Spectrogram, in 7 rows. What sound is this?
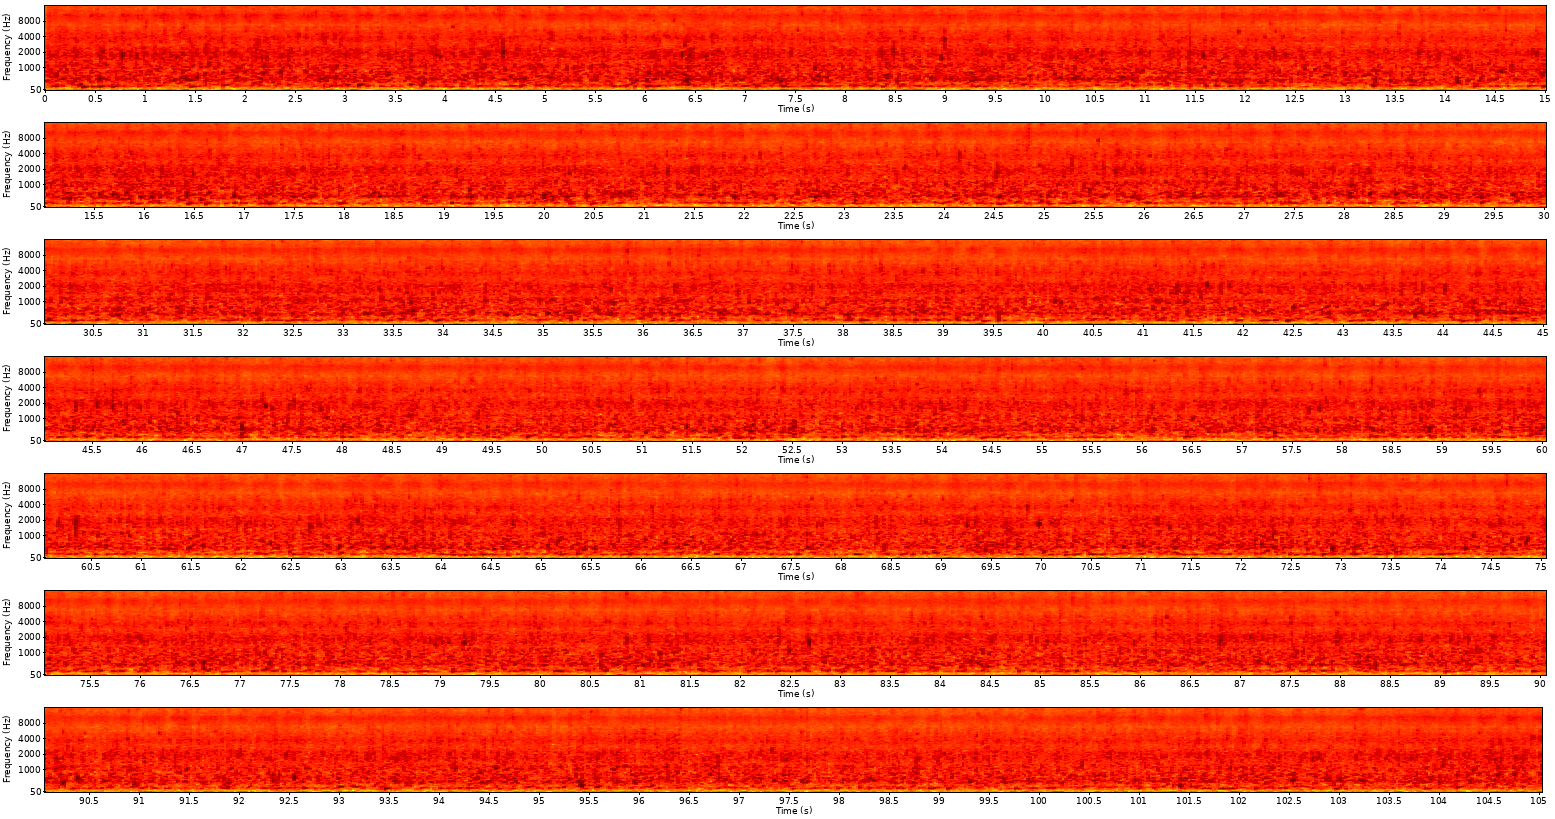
Bubbling Stream Tasmania 3 2013
Recording of stream sounds using an Edirol R09HR with Sound Professionals Binaural mics positioned on trees to create a stereo baffle.
Bubbling, Falls, nature, Russell, Splash, Stream, Water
